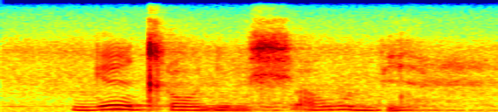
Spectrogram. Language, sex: Xhosa, female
